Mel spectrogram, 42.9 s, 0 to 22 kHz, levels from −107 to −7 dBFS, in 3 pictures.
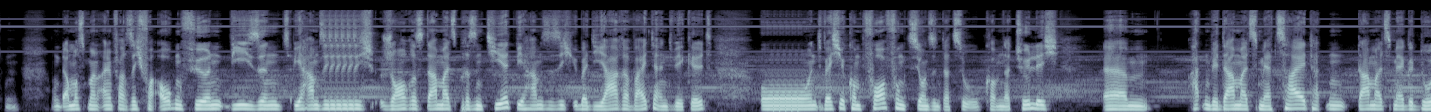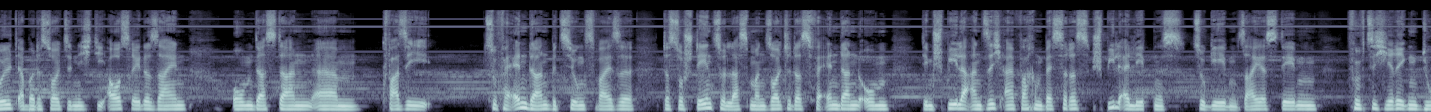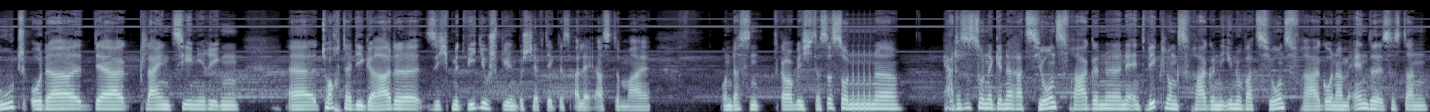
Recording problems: echo of what is said; faint; throughout; 500 ms later, 25 dB below the speech
high-pitched whine; faint; throughout; 8 kHz, 25 dB below the speech
audio stuttering; at 3 s, at 7.5 s and at 37 s

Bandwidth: 14.5 kHz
